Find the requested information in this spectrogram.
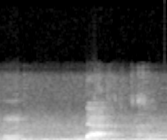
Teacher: ujung lidah bertemu dengan pangkal gigi seri atas ya, dari gigi seri yang atas maksudnya gitu. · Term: huruf dal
